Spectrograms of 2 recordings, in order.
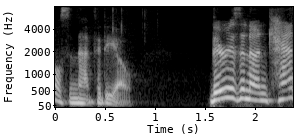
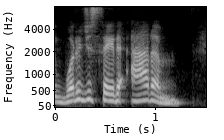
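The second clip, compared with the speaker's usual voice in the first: plain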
